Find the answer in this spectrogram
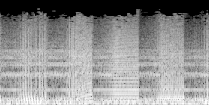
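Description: Electronic music track: a synth sound sweeping upward in pitch about once a second over a steady pulsing beat.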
